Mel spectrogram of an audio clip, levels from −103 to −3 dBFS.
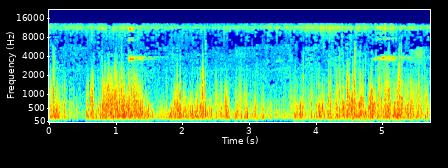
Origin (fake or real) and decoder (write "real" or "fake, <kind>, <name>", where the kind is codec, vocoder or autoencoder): fake, vocoder, BigVGAN v2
